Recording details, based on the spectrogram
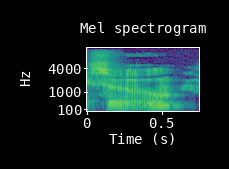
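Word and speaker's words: Sault Ste. Marie: the little town of sous a Murray pronounced abruptly soo we happened on at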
